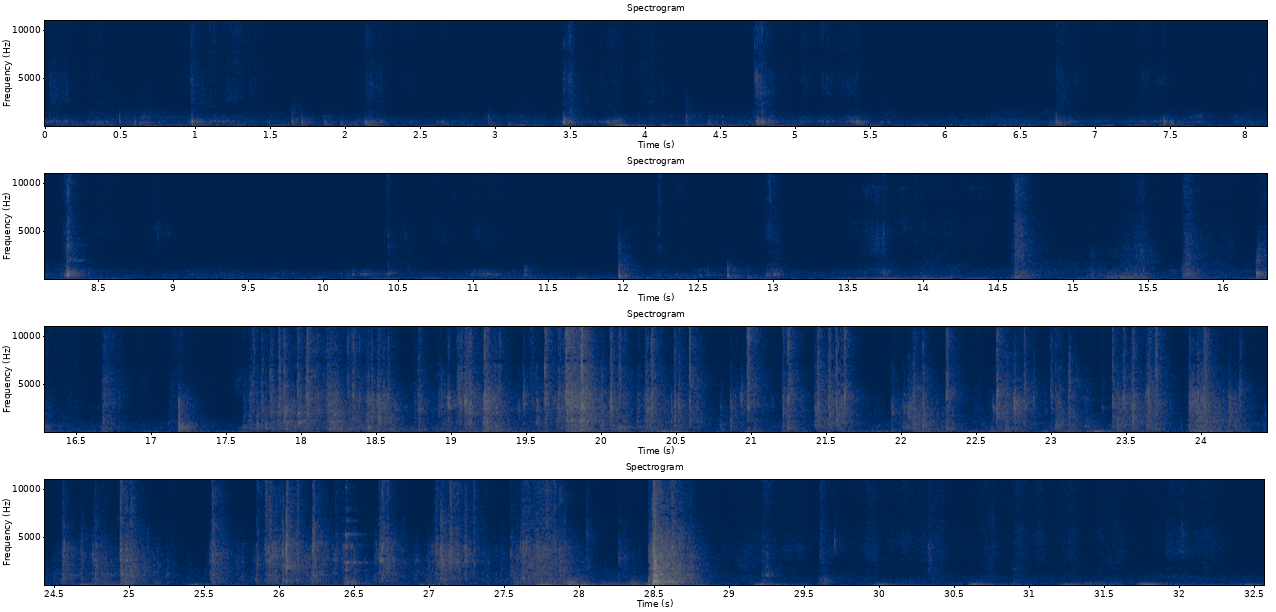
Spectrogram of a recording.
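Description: Resin mixing cups being wiped out by hand to clear out leftover wet resin and glitter. There are scattered light taps and clicks at first, then a long stretch of close rubbing and scraping from a little past halfway, ending in a sharp knock near the end.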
